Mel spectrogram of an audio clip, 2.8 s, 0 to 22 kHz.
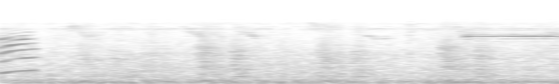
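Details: A 4-month-old pet Alexandrine parakeet talking, repeating "me too" in short, hoarse speech-like syllables, opening with a harsh squawk and ending on a thin, steady high whistle, over low hum and music.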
